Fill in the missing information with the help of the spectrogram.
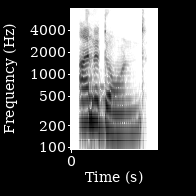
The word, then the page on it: unadorned: Indian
